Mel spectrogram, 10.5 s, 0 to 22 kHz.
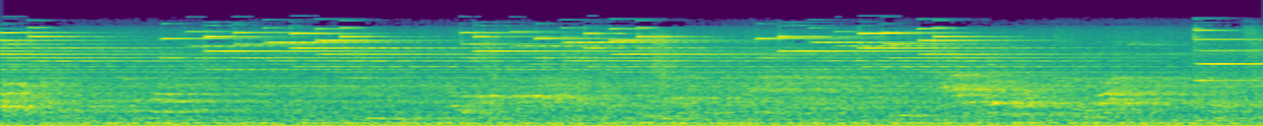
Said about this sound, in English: And it chimes as well. It's got jingly, tinkly bells, and they're very pretty because we heard them go off at 1:30. So I think it's about a minute to go now till it goes off.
